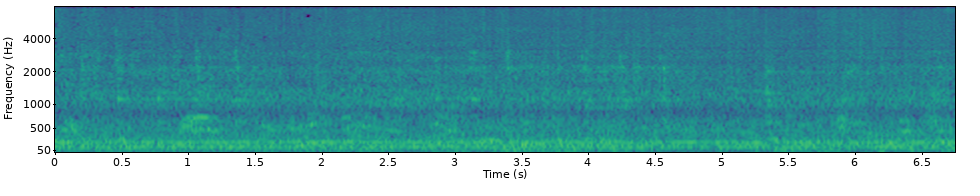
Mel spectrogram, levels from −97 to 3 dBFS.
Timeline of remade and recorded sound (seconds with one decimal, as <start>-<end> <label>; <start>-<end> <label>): 0.0-2.7 recorded; 2.7-6.8 remade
